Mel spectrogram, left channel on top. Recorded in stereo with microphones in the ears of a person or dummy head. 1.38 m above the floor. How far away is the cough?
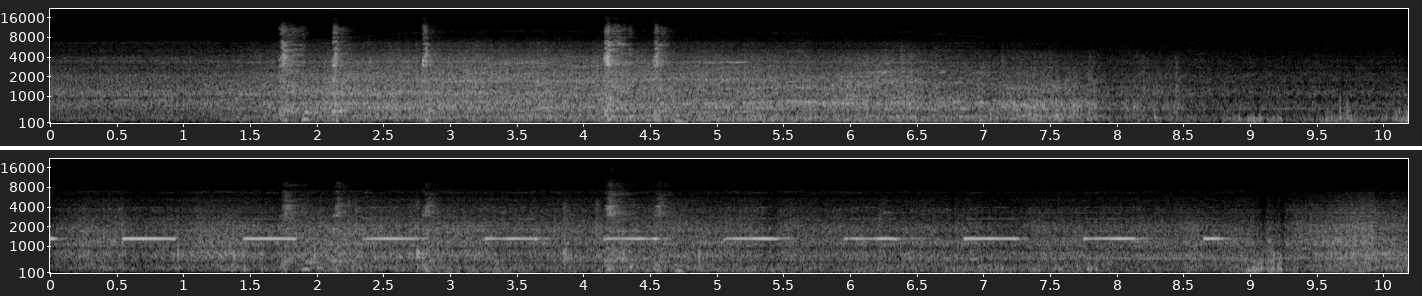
About 1.2 m.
